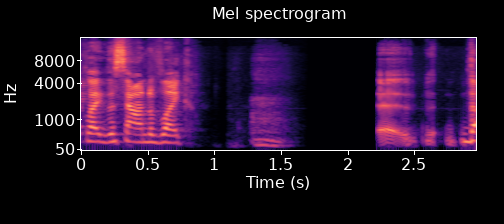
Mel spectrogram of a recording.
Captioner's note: clears throat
